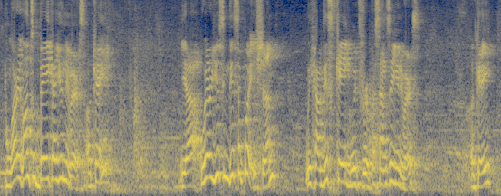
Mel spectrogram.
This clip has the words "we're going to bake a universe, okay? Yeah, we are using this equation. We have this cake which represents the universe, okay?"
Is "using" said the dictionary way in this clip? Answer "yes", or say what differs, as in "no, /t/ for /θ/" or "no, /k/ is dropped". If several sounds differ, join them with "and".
no, /s/ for /z/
